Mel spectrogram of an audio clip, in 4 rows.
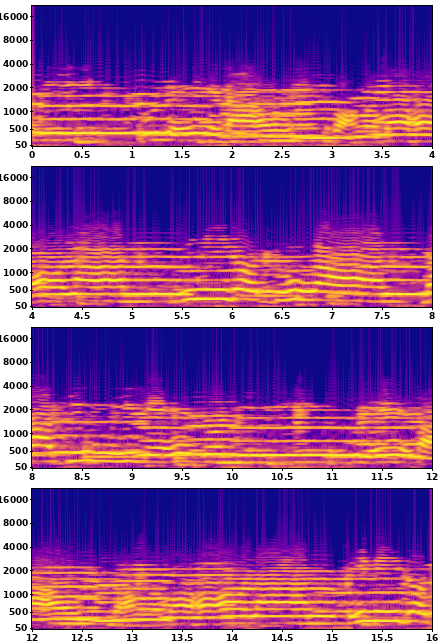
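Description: Music from a 1928 gramophone recording of a Bengali ghazal: a wavering melody line over a steady held drone note. The sound is thin and narrow, with no top end, typical of an early disc recording.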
